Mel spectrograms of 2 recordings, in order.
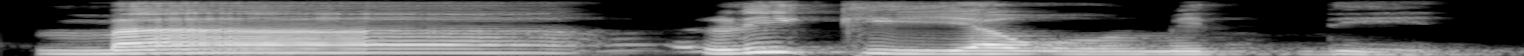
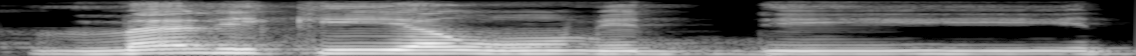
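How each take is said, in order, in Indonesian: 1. Vokal pertama Maliki dibaca panjang. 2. Vokal pertama Maliki dibaca pendek. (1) "seratus lima puluh enam kalau Bapak membaca" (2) "pendek seratus lima puluh lima"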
